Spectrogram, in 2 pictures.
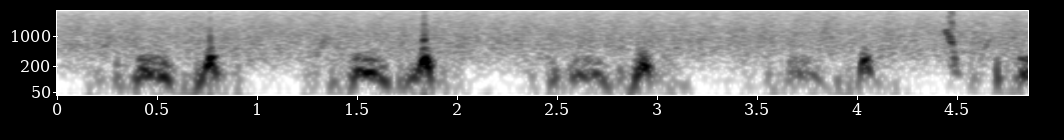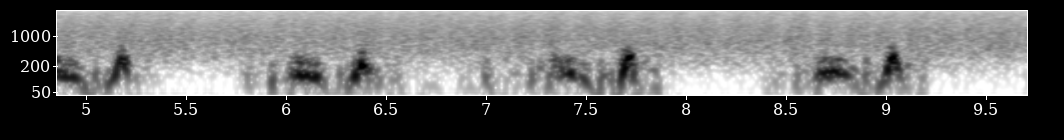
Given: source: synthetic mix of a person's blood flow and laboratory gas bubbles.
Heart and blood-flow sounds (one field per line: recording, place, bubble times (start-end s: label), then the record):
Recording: Doppler ultrasound of blood flow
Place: precordium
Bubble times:
4.43-4.54 s: bubbles
From the record:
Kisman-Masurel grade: 111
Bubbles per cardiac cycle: 1 to 2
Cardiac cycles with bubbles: 1 to 10%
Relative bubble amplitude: barely perceptible (0.100 to 0.250)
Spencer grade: 1 (occasional bubble signal discernible with the cardiac motion signal, with majority of cardiac periods free of bubbles)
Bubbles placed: only in the low amplitude regions of the cardiac cycle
